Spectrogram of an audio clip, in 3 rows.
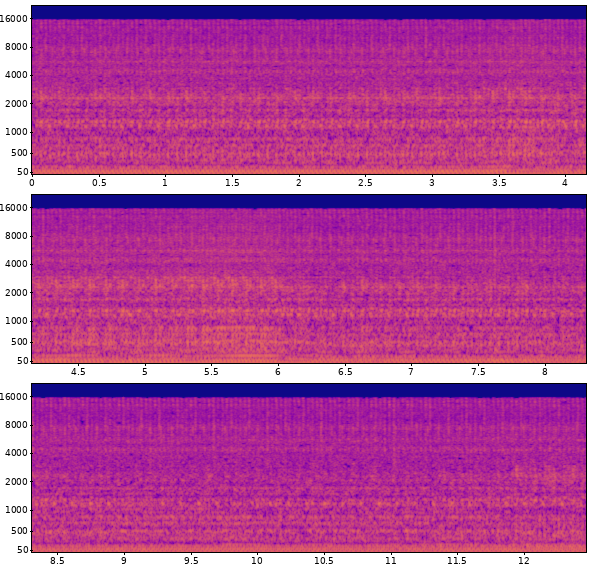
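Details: Honda CR-V, 200,000 km, cold engine idling in Drive on 5W-30 oil run 5,000 km. A light, steady tick about three times a second sounds like top-end ticking, cause unclear. The owner is testing thicker 10W-40 oil.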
